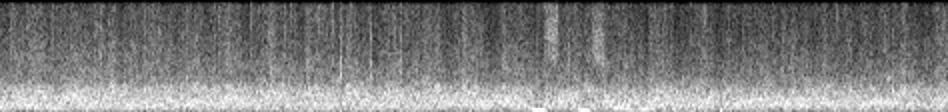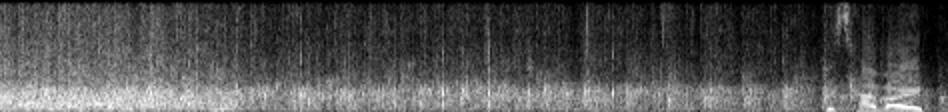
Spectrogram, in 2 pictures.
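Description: An audience applauds loudly in a large echoing hall, then the clapping fades.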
